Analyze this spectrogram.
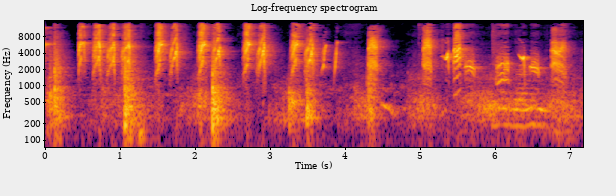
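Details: Long-tailed shrike song, used as a lure to stir caged shrikes into singing and to train young birds to build a full song: harsh, rapid chattering bursts about twice a second, with scratchy high notes and brief whistled phrases toward the end.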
